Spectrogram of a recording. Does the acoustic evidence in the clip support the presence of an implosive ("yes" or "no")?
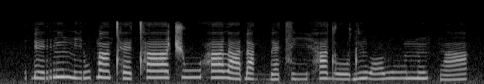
yes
